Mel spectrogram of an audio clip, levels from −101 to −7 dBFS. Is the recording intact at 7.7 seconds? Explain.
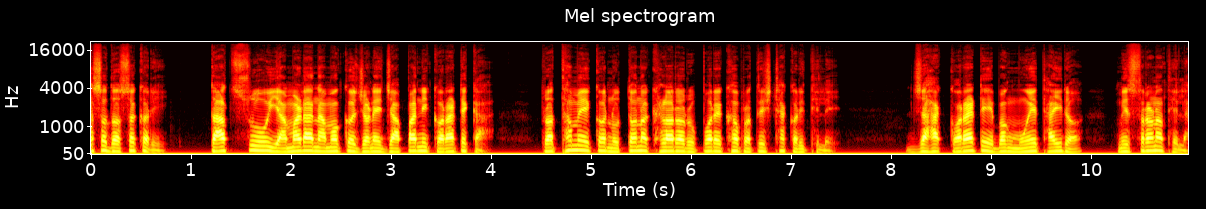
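No, DC offset runs through the whole speech clip: a constant shift of about -31 dBFS, inaudible but eating headroom, seen as a displaced waveform baseline and steady energy at the spectrogram's bottom edge.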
